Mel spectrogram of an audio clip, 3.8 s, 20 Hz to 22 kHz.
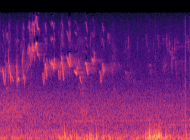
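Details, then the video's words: Red male house finch at a park in Oak Bay on 27 January 2012 sings a rapid, warbled run of high chirps and slurred notes without pause, over low background rumble. "RED FINCH WHISTLING A HAPPY TUNE"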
